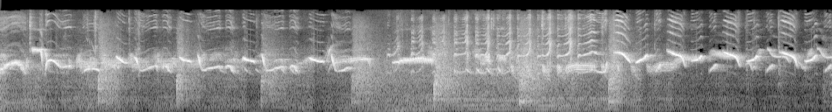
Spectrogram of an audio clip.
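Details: Caged Chinese hwamei, a fighting bird shown spreading its wings with an upright posture, in Vietnam. It sings a continuous rich song of loud, varied whistled phrases that slur up and down, broken by sharp clicking knocks.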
